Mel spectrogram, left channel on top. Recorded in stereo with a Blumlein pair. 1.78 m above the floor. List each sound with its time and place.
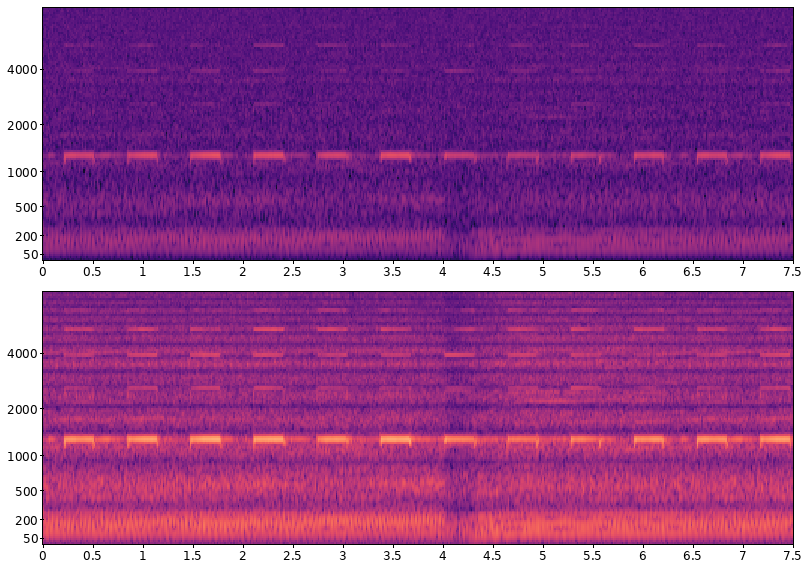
0.0 s an engine running: 50° right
